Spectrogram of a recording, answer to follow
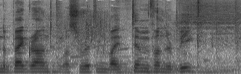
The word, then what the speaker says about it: Tim van der Beek: background was written by Tim van der Beek, which is his name pronounced in English, Tim van der Beek in Dutch.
